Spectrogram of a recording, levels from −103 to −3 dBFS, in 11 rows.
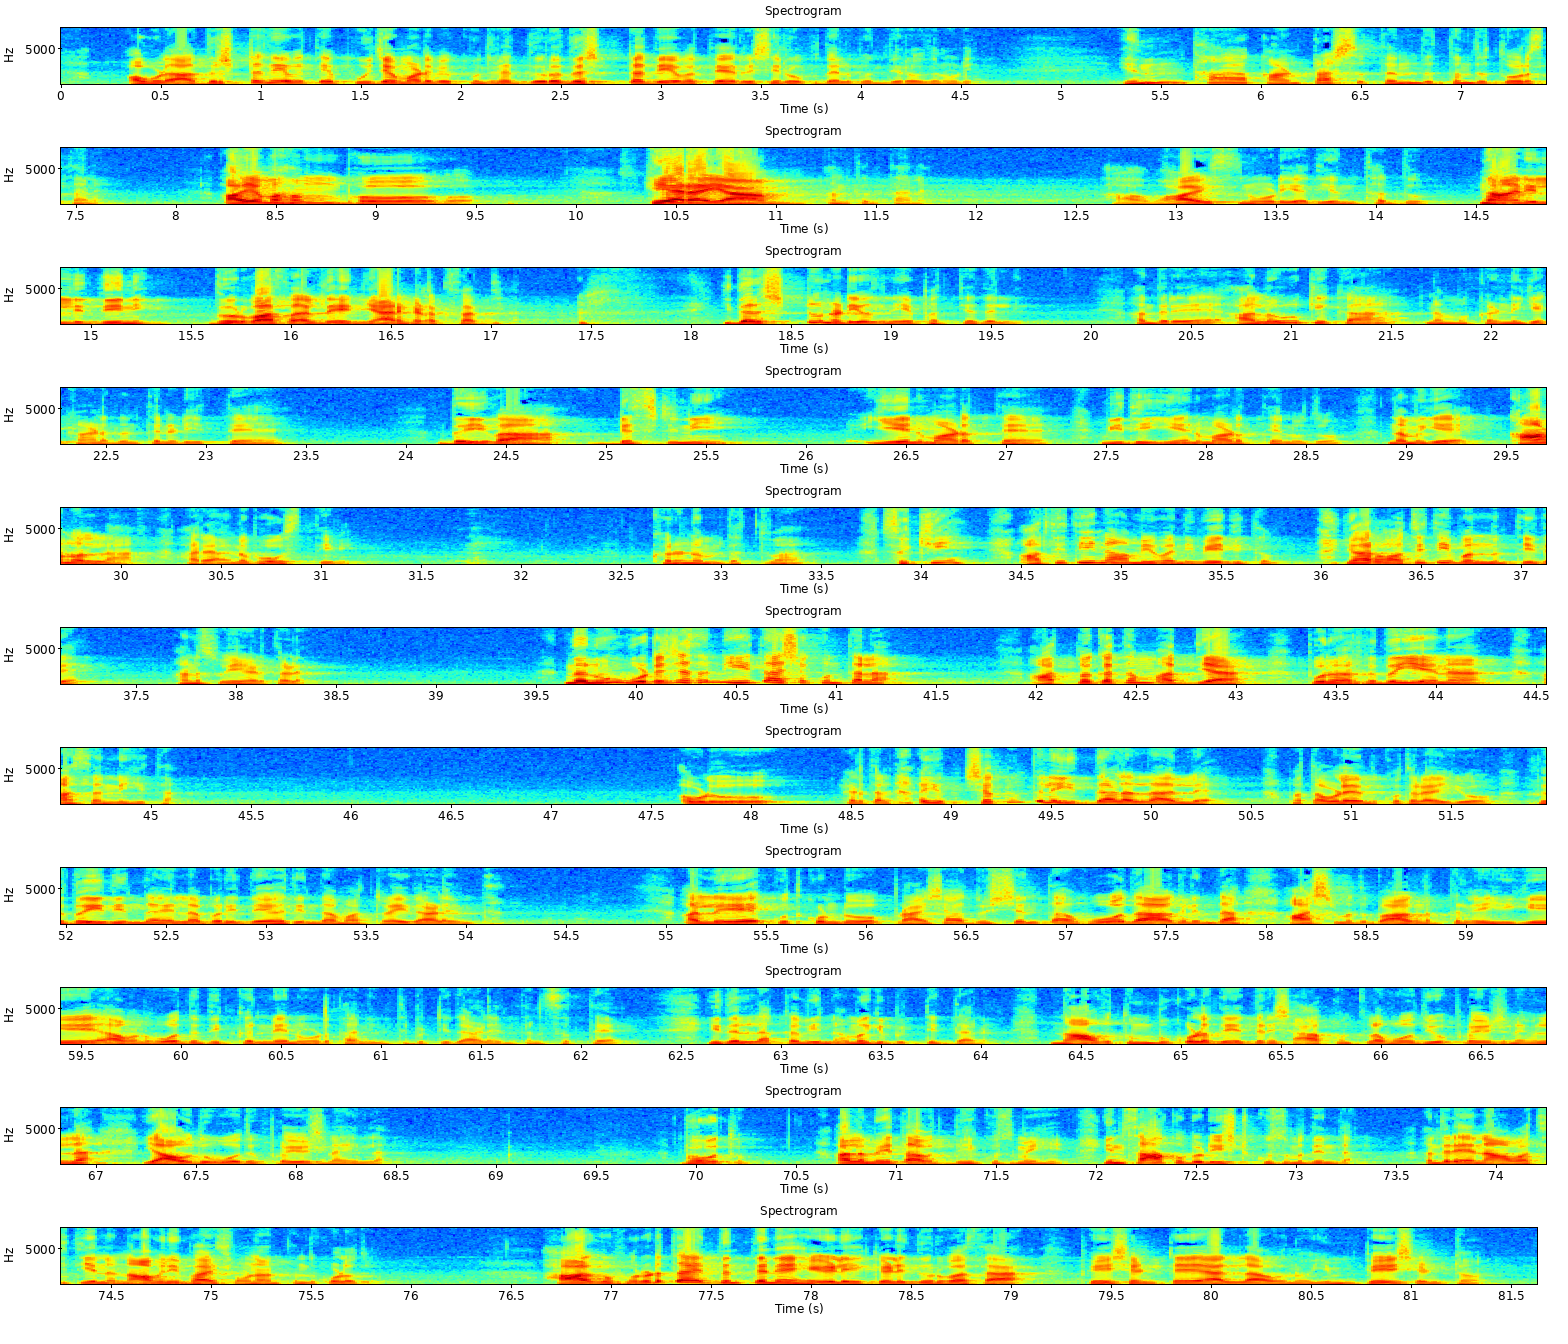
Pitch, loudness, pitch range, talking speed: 165 Hz, -17 LUFS, 145-195 Hz, 110 wpm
